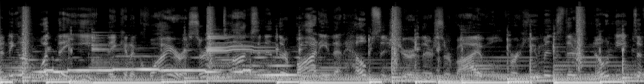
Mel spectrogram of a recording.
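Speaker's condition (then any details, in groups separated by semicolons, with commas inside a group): No condition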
